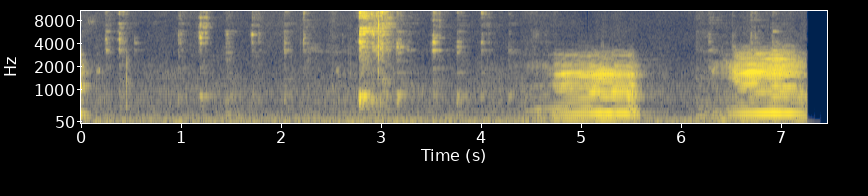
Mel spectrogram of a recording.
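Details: Cows in pastures and by rivers, two drawn-out harmonic moos in the second half, the last rising and louder, after quiet clinks and a brief noisy burst near three seconds.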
